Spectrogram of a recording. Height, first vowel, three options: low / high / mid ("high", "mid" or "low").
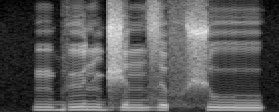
high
